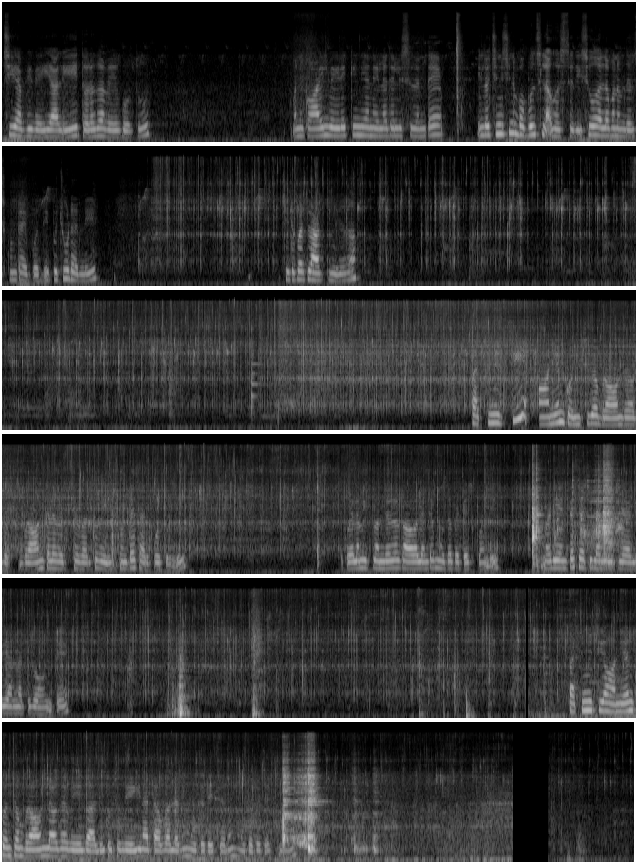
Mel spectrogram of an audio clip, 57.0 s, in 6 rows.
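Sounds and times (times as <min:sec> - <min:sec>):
chillies crackling in hot oil: 0:06.0 - 0:55.2, 0:55.8 - 0:57.0
onion sizzling: 0:11.4 - 0:55.2.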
